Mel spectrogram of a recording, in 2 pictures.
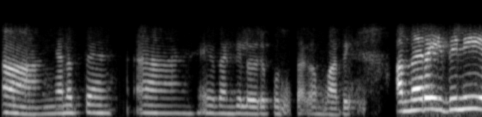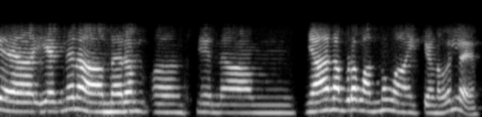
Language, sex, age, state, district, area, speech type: Malayalam, female, 30-45, Kerala, Alappuzha, rural, conversation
